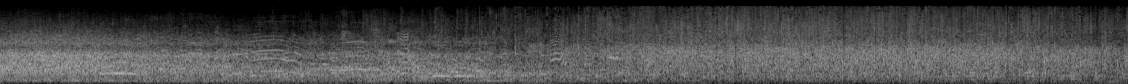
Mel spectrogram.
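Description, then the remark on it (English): Sustained audience applause for a story told by Phil Wang in a show streamed on Netflix, a dense, steady wash of clapping at an even loudness, with scattered cheers and laughter mixed into the crowd noise. “Just think about the story you just applauded.”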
